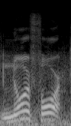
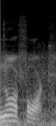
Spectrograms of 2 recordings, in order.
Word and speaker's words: Norfolk: this B town and it's more like nor fork like the utensil you eat with not completely Fork but it's not folk so I'm going to go with Norfork anyway it goes from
